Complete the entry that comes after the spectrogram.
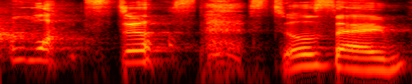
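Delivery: high, laughing through the words. Real, not acted. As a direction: giggle it out. Laughing at the friend's joke.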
